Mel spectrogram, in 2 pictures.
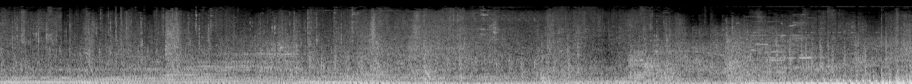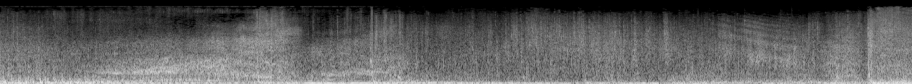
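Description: A helicopter engine roars and rattles throughout.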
